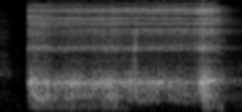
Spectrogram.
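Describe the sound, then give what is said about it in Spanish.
A voice imitates the white noise played by the privacy button on a toilet's control panel: a steady, breathy rushing hiss held for about two seconds, fairly loud, swelling slightly just before it stops. “Tiene un botón que dice privacy, privacidad le picas ese botoncito en el mando que tiene a un lado la taza de baño y suena ruido blanco”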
